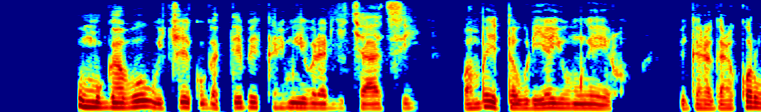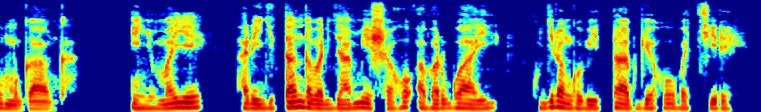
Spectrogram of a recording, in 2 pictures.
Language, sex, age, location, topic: Kinyarwanda, male, 18-24, Kigali, health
